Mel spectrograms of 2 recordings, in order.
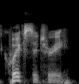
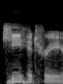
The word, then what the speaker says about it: Quixitry: It was Quixitry, but people kept pronouncing it like Keyhitry or something.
